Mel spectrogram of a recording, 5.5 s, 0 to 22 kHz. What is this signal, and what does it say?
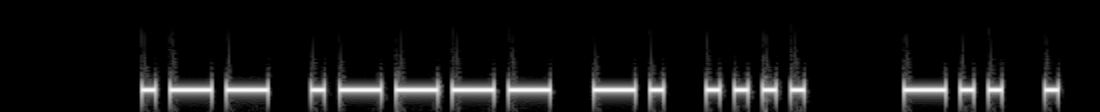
Morse code, heard as a keyed tone, about 17 wpm, 700 Hz. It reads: W1NH DE
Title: USA Callsign DE Callsign - 4 Characters - 17wpm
